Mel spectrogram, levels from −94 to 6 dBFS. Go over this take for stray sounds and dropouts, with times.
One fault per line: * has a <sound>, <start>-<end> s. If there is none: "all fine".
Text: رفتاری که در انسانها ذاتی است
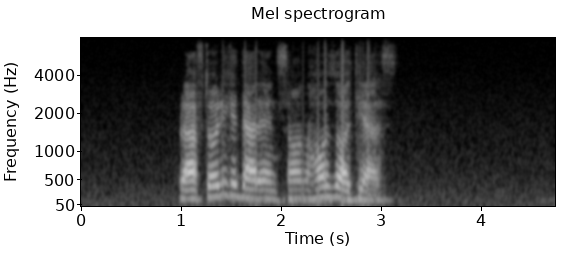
all fine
